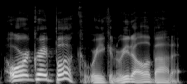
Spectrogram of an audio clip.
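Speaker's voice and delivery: normal talking voice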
